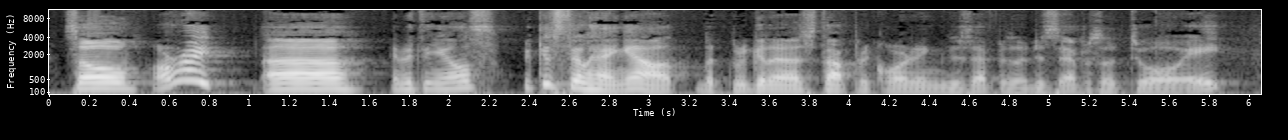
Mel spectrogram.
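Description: A man's voice: fairly high pitch, animated, quick pace. A man co-hosting a casual podcast, laughing often and rambling through restarts. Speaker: podcast co-host. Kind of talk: casual chat.

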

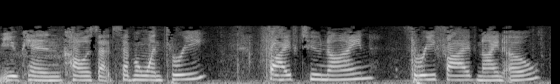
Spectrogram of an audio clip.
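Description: Young woman, 20, giggly co-presenter, mid pitch, lo-fi radio. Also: a little hiss or hum. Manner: chatty and giggly, slows for details. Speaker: youth group presenter. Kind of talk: casual radio talk. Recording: dull lo-fi radio broadcast.

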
